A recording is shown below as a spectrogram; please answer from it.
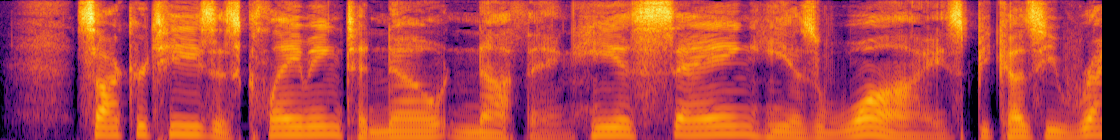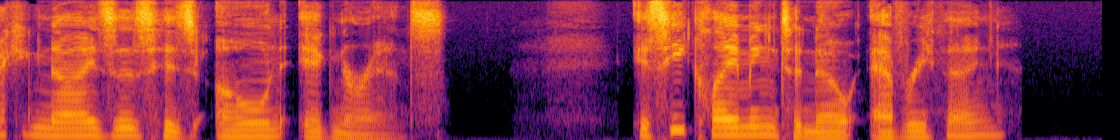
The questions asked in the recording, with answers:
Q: Is he claiming to know everything?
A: No, he isn't claiming to know everything.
